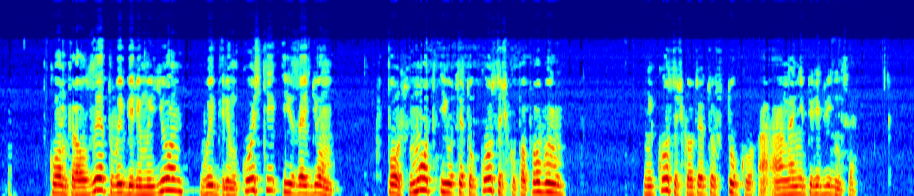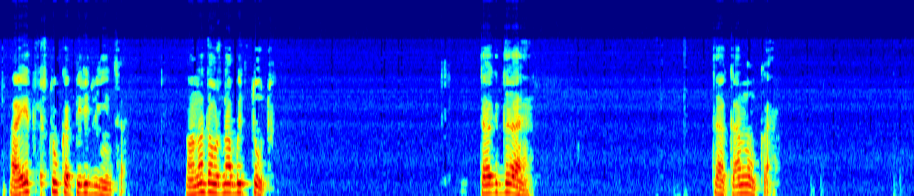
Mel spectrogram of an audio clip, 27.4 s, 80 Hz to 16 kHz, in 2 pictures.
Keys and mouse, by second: 1.0 ctrl+z, 3.2 shift+click, 4.7-5.7 drag, 9.5 click, 10.4 g, 12.6 click, 13.9 g, 21.4 KP_3, 26.0 t, 27.1 t.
